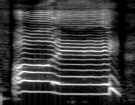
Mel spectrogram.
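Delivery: high, slow drawn-out delivery. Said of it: "I said".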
